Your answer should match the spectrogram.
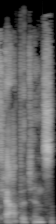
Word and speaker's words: capacitance: It wasn't failed on me, but it's like now that I know more about cables, I know about capacitance and stuff like that. Did I say that right? Felt wrong. – No. Geez, you got me saying it wrong. – You say it the right way.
